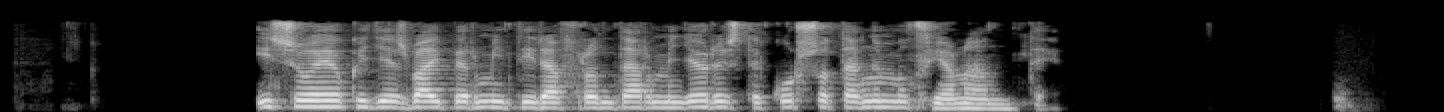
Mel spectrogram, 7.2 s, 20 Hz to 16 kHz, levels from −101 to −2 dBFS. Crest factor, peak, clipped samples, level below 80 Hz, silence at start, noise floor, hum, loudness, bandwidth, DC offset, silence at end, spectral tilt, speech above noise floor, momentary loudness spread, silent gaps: 18 dB; -2 dBFS; under 0.1%; -68 dBFS; 1.3 s; under -90 dBFS; none; -19 LUFS; 8 kHz; under 0.1%; 0.5 s; -4.5 dB/octave; over 71 dB; 6 LU; 5.38-6.58 s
